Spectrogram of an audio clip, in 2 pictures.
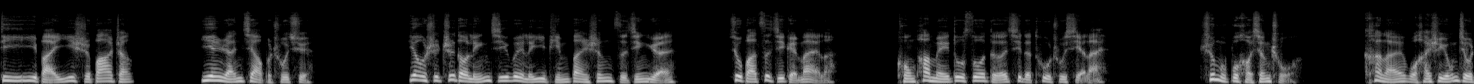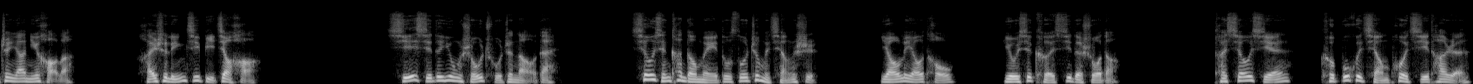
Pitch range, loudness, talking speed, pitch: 110-165 Hz, -22 LUFS, 230 characters per minute, 130 Hz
